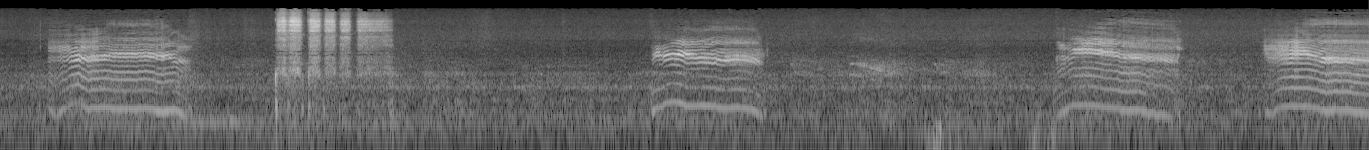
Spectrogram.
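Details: Hungry kitten without food meowing: four drawn-out, wavering harmonic meows, rising then falling, spaced a few seconds apart, with a short burst of sharp clicking rattles between the first two.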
